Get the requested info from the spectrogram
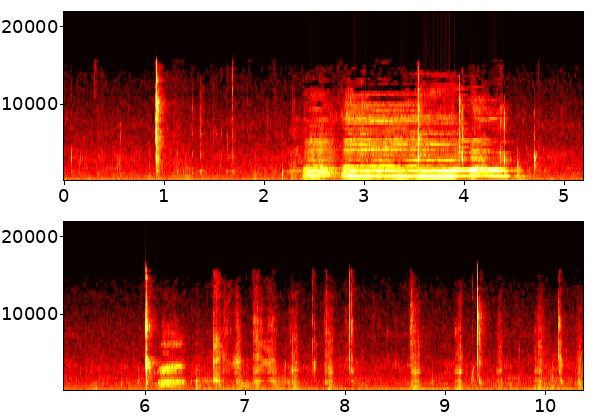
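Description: A rooster crows once, a single call of about two seconds that starts a couple of seconds in and lifts slightly in pitch before it ends. Around it come soft, scattered clicks and crunches of chewing fried pork ribs.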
